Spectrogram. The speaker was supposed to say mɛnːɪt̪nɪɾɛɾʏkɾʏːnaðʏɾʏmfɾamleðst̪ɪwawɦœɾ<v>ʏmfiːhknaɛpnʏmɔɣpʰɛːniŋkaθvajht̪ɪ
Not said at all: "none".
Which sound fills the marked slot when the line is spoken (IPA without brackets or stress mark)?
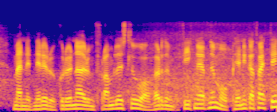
ð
